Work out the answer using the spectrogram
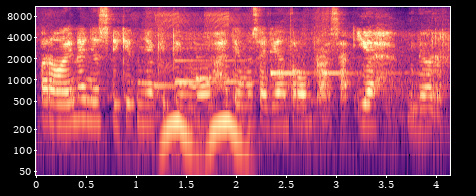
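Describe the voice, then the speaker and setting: A young adult woman with a soft r that slurs toward w, reading out motivational religious lines and commenting on them in an earnest, encouraging, casual way. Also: on the high side, fairly even intonation, fast talker. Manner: slurred r sounds, close to w. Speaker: vlogger. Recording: instrumental music behind the voice. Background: instrumental music.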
